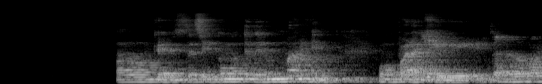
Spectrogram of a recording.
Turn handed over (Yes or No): Yes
